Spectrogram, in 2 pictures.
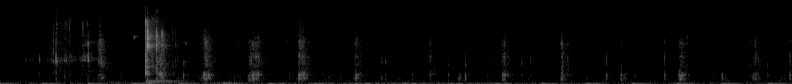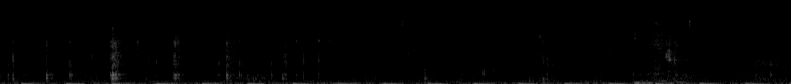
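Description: A bite into a crispy fried Popeyes spicy chicken sandwich, with one loud crunch about a second and a half in, followed by steady crunchy chewing.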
